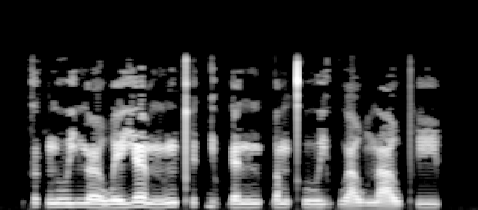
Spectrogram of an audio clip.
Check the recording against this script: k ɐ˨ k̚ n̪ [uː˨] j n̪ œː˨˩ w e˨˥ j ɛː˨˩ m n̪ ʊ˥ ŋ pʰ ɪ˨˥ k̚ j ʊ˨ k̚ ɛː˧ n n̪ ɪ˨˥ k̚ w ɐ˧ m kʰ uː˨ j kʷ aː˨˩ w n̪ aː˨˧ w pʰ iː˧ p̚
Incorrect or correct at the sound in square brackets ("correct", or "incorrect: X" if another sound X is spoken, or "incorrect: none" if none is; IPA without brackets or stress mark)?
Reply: correct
